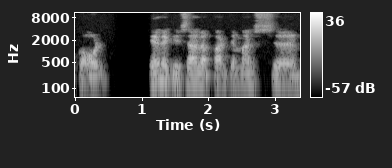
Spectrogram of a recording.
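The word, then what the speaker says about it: Galle: Se escribe gale. Ellos lo se pronuncian como col.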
